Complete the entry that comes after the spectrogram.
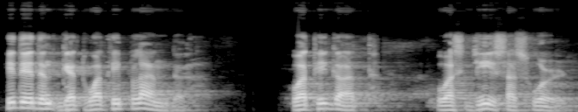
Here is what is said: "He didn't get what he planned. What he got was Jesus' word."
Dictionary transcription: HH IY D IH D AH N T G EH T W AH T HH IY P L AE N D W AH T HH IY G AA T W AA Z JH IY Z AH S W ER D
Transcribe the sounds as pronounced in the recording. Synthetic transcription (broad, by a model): HH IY D IH D AH N T G EH T W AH T HH IY P L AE N D W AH T HH IY G AA T W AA S JH IY S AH S W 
